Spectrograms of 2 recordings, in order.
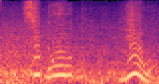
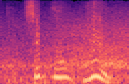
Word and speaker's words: Sinu Yu: Und ich habe mir eben noch extra sagen lassen, wie er ausgesprochen wird. Und zwar wird er ganz korrekt ausgesprochen. Sinu Yu. So wird er ausgesprochen. Also falls ihr euer Südkoreanisch verbessern wollt, Sinu Yu.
